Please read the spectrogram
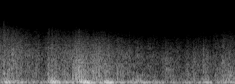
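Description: Deep rumbling boom of an outro logo sound effect, dying away, with a couple of low swells about half a second and a second in.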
